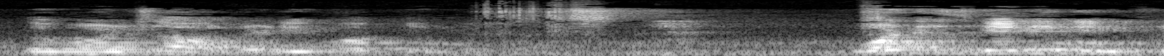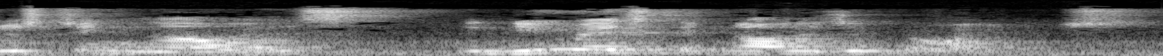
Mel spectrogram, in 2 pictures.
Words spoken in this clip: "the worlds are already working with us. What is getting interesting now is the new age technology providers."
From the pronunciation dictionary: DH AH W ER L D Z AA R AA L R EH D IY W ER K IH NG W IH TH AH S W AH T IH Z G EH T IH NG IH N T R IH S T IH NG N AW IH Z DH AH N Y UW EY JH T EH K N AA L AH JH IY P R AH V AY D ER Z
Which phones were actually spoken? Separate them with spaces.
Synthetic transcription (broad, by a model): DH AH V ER D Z AA R AA L R EH D IY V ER K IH NG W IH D AH S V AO T IH Z G EH T IH NG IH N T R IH S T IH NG N AW IH Z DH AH N Y UW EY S T EH K N AA L AH JH IY P R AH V AY D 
